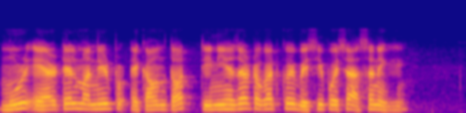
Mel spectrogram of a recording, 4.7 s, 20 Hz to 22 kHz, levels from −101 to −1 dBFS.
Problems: none marked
